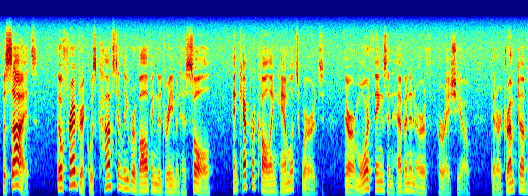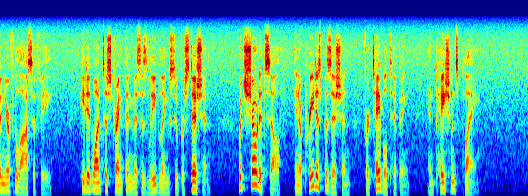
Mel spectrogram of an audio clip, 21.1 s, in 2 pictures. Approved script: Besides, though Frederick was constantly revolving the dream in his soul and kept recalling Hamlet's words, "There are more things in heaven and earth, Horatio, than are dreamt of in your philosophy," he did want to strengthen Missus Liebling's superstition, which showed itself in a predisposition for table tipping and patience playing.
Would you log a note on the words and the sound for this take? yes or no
no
